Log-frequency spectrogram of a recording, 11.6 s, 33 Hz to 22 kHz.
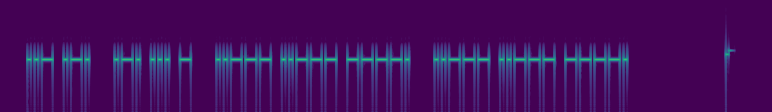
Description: Morse code, heard as a keyed tone, about 22 wpm, 700 Hz. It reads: UR RST 229 229
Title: Common QSO Phrases Encore 22wpm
